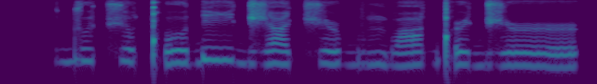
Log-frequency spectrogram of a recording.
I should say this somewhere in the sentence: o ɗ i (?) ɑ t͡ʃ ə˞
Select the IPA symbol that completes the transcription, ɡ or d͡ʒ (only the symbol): d͡ʒ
